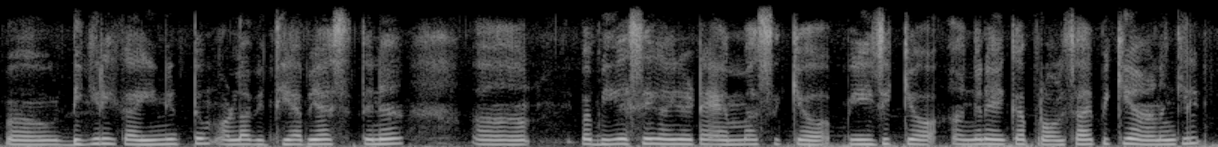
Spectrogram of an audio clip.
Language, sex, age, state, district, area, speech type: Malayalam, female, 18-30, Kerala, Alappuzha, rural, spontaneous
